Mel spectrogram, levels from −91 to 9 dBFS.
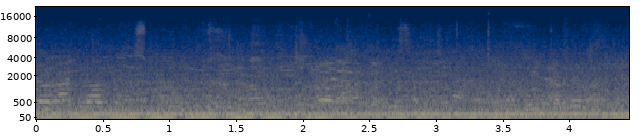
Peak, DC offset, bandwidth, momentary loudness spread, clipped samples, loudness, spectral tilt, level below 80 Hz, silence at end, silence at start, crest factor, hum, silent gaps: -24 dBFS; under 0.1%; 13 kHz; 2 LU; under 0.1%; -37 LUFS; -7.5 dB/octave; -40 dBFS; 0 s; 0 s; 12 dB; none; none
